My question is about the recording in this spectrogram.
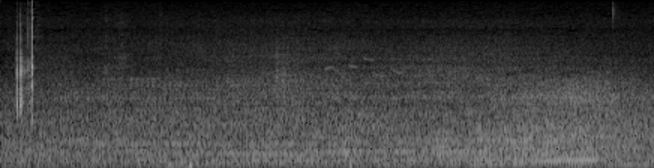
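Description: Steady rumbling vehicle noise that grows gradually louder, with one brief click near the start.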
